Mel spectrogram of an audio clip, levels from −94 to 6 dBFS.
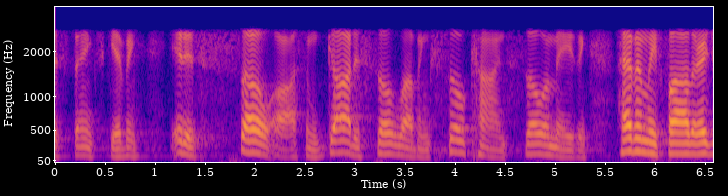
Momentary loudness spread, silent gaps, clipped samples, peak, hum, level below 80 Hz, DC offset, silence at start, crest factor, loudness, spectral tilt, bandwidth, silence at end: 15 LU; none; under 0.1%; -6 dBFS; none; -68 dBFS; under 0.1%; 0 s; 20 dB; -27 LUFS; -11.5 dB/octave; 3 kHz; 0 s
